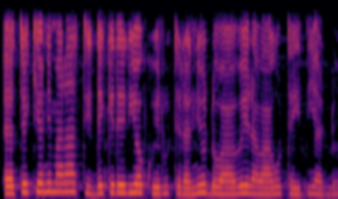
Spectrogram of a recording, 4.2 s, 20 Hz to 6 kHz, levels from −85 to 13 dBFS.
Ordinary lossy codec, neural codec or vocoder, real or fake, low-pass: Opus, 64 kbps; none; real; 5.4 kHz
